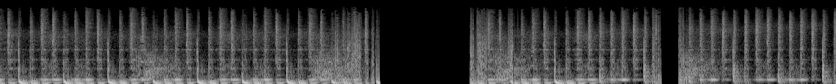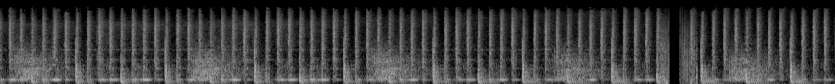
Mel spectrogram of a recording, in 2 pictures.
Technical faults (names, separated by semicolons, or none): intermittent contact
